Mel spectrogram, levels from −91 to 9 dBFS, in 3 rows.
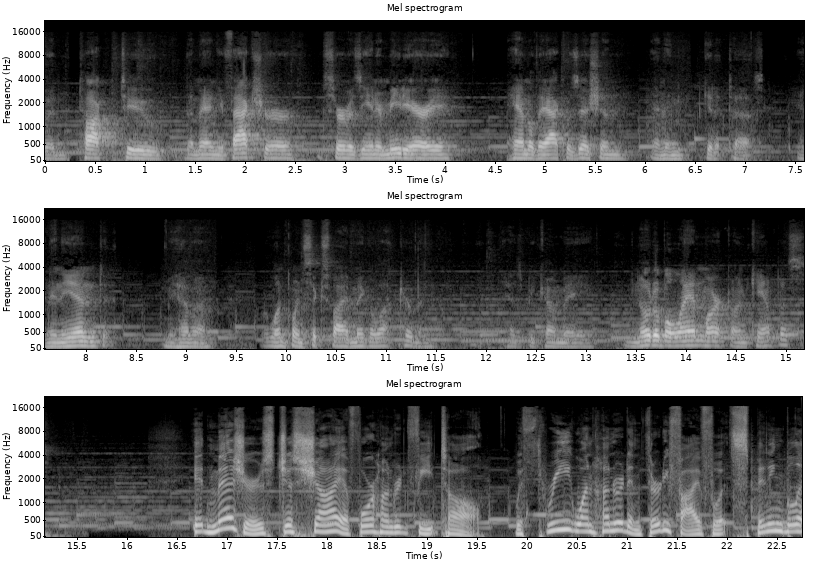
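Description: Nothing in this audio stands out as a technical problem; there's nothing here to flag.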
